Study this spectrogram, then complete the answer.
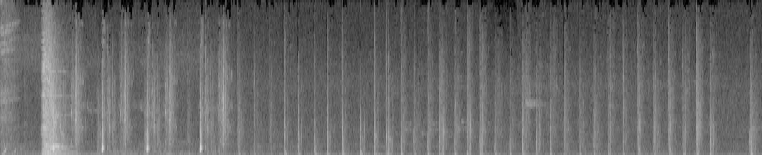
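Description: Quick, light footsteps patter steadily over ground.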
